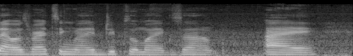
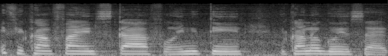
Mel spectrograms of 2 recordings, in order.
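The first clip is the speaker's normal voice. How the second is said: plain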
